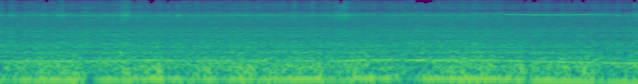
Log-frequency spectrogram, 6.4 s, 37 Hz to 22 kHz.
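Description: The engine of a 1984 Toyota pickup runs at a high idle, giving a loud steady drone with a faint whine on top, close and constant, with no talk.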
